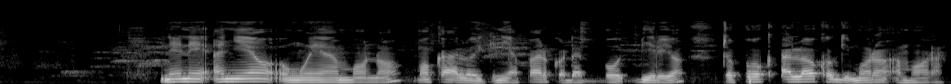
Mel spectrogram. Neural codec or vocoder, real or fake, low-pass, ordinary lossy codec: none; real; none; none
